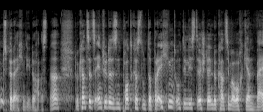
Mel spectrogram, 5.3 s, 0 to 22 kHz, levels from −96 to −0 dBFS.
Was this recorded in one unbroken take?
no; 2 cuts; at 0.9 s, 3.5 s

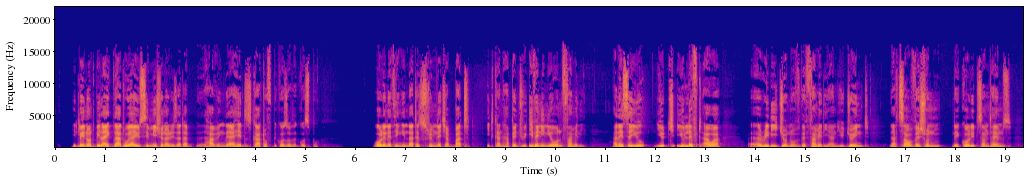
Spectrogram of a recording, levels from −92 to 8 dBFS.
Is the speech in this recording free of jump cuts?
yes; 0 cuts

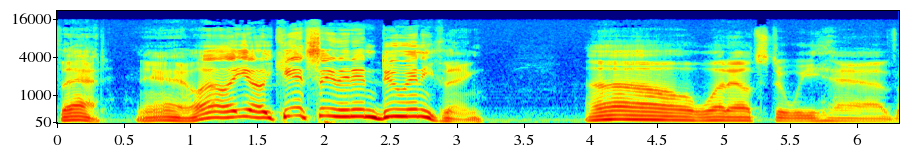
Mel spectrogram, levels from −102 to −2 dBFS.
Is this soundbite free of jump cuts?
no; 1 cut; at 3.8 s

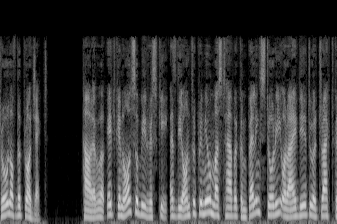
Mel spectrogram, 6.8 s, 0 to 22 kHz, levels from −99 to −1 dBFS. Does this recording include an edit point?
no; 0 cuts

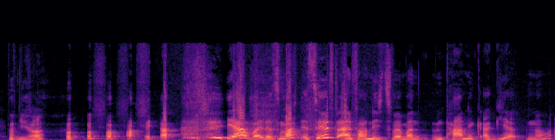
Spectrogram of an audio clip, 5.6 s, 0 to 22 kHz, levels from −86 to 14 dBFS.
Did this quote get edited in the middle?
no; 0 cuts

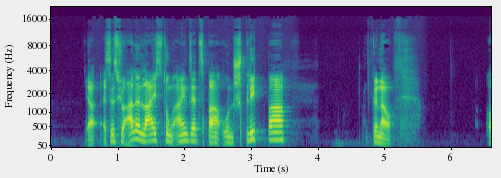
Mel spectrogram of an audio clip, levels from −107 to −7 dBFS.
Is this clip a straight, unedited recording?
yes; 0 cuts

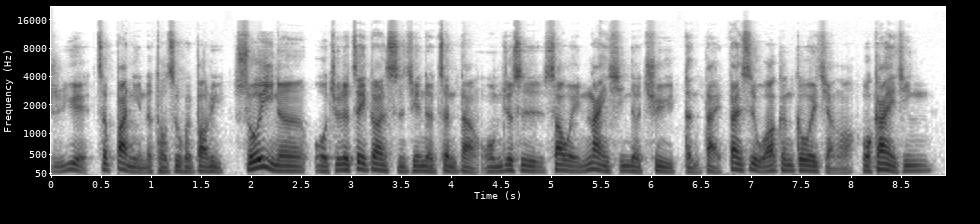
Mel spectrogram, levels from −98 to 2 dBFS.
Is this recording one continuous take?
no; 1 cut; at 1.8 s

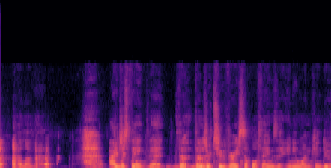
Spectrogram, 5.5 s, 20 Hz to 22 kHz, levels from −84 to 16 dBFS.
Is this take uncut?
yes; 0 cuts

